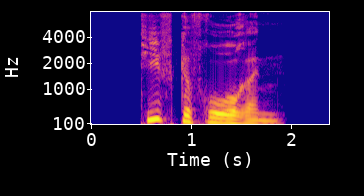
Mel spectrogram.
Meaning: deep-frozen
- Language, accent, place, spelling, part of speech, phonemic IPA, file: German, Germany, Berlin, tiefgefroren, adjective, /ˈtiːfɡəˌfʁoːʁən/, De-tiefgefroren.ogg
